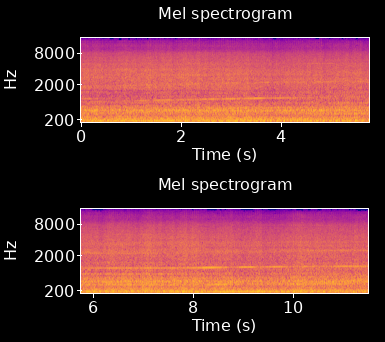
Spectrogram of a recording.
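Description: A diesel locomotive engine rumbles and throbs steadily close by.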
